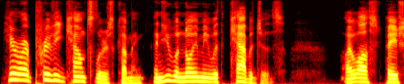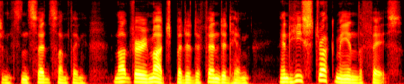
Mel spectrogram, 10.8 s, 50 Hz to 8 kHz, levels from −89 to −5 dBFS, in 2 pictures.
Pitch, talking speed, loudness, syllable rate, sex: 125 Hz, 165 wpm, -20 LUFS, 5.2 syllables/s, male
